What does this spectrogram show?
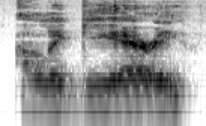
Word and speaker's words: Alighieri: new scent to me alighieri is how i'm going to pronounce it is my best guess it is sterling's seasonal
